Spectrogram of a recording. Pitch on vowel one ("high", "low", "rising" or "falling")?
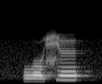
low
